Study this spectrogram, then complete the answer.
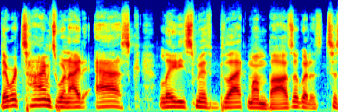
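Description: With ordinary pitch variation and a medium pitch, a man speaks in an ordinary speaking voice, recorded very cleanly with a silent background. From New York, Orange County suburbs. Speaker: podcast co-host. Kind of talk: casual chat.

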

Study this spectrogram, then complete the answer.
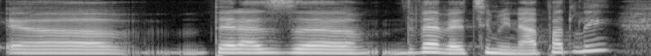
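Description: A woman's medium-pitched voice at a very slow pace, with ordinary pitch variation, in a very clean recording with a silent background. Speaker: coach and lecturer. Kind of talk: interview conversation. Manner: enthusiastic, energetic.

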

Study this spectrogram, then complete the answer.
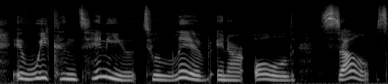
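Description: A woman's raised, projected voice, bright and sharp in tone with very wide pitch swings, in a very clean recording with a silent background and a dry, close sound with no echo. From Puerto Rico. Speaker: faith podcast host. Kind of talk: devotional talk.

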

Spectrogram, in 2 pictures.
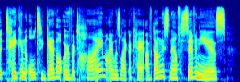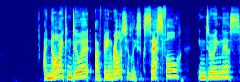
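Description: A woman's fairly high voice with an Australian accent and ordinary pitch variation. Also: moderate pace. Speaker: software engineering leader. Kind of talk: casual interview chat.

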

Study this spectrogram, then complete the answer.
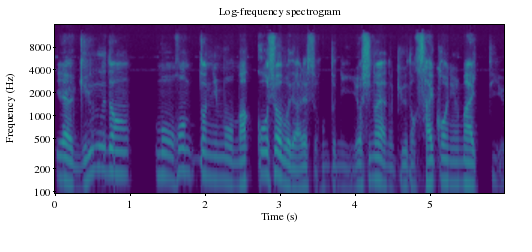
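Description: A dark, mellow voice with a Kansai accent, fairly quick and lively in intonation, with big swings in loudness and a dry, close sound with no echo. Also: man, medium pitch for a man. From Kansai, Japan. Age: 30s. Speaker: podcast co-host. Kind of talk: casual chat.

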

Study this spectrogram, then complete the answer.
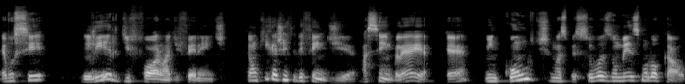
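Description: A man with a fairly high pitch and vocal fry speaks at a moderate pace with very wide pitch swings, his tone bright and sharp, in a dry, close recording with no echo. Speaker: property management company founder. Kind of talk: casual interview chat. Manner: halting, many fillers.

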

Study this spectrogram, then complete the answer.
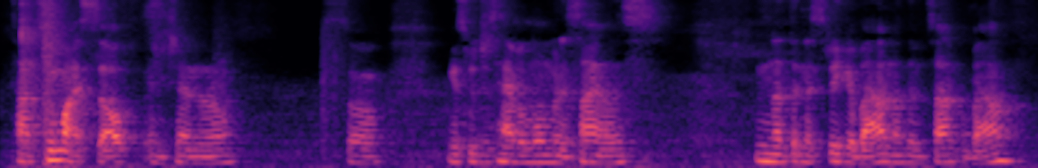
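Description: A somewhat breathy man speaks at a moderate pace with flat, monotone intonation. Audible room echo surrounds his voice. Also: medium pitch for a man. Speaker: podcast co-host. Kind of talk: casual chat.

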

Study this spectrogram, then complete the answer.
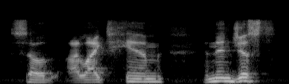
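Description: A man with an American accent has an unremarkable speaking voice, medium in pitch with ordinary pitch variation. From Idaho. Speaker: high school basketball coach. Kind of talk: casual interview.

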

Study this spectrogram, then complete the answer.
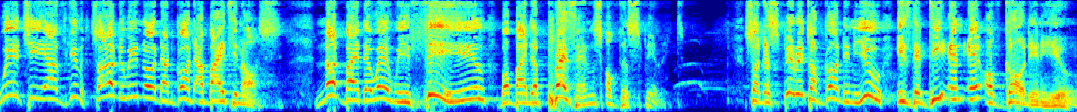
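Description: Amid noticeable background noise, a man with an extremely high pitch speaks at a fairly slow pace, his pitch swinging very widely. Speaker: preacher. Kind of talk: sermon. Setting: church.

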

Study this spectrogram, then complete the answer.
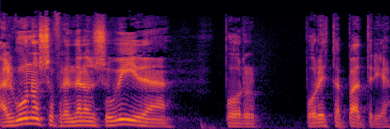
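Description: Over a very clean recording with a silent background, a man at a medium pitch speaks fairly slowly with very wide pitch swings. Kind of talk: recorded testimony.

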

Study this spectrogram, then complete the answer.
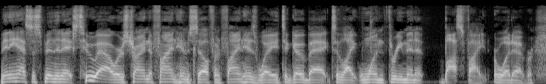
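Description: An ordinary speaking voice holds very even loudness at a moderate pace, with ordinary pitch variation and hardly any pauses. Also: man. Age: 40s. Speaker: podcast segment host. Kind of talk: casual chat.

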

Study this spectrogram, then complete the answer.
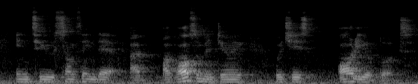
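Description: With an American accent, a man speaks at a medium pitch in a somewhat breathy voice, and audible room echo surrounds him. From Texas, Austin. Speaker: podcast co-host. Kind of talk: casual chat.

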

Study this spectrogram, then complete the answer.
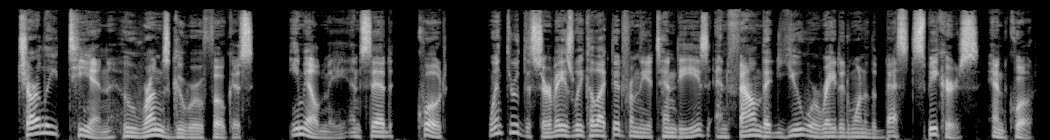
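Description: A man with an unremarkable speaking voice speaks at a moderate pace and medium pitch with lively intonation, recorded very cleanly against a silent background in a dry, close sound with no echo. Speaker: podcast host and narrator. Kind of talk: reading aloud.

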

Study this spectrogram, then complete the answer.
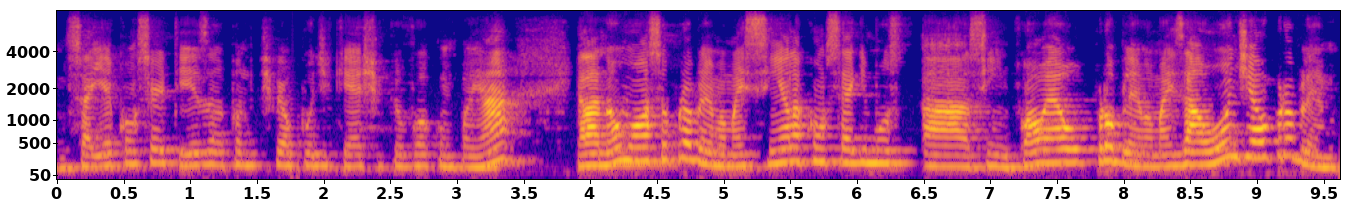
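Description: A man's bright, sharp, high-pitched voice at a fairly quick pace, with ordinary pitch variation. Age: 30s. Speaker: drone industry specialist. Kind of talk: interview.

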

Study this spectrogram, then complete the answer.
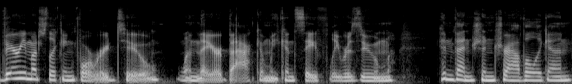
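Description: At a moderate pace, a woman's words come through in a dry, close sound with no echo. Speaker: Twitch streamer and voice actor. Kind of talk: casual interview chat. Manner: lively.

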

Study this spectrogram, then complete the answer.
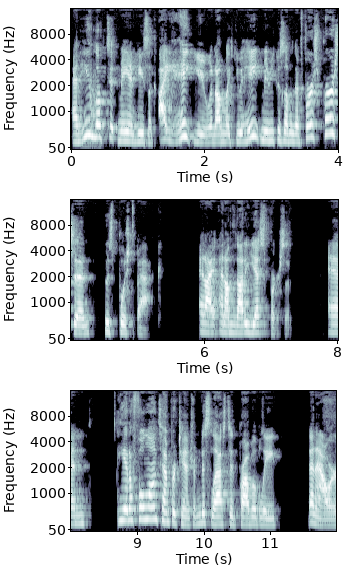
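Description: In an ordinary speaking voice, a woman talks fairly quickly at a fairly high pitch with lively intonation. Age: 40s. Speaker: addiction therapist. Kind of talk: interview. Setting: remote call.

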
